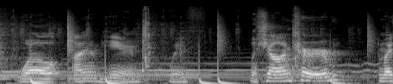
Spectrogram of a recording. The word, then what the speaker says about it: Lechon Kirb: Carrie rose and we well I am here with LaShawn kirb am I saying it correctly yeah you nailed it dude here we go and dr.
